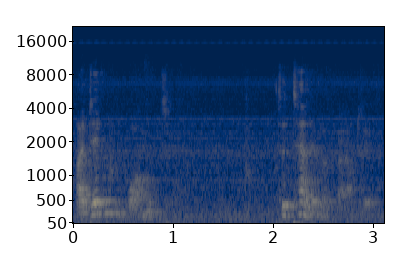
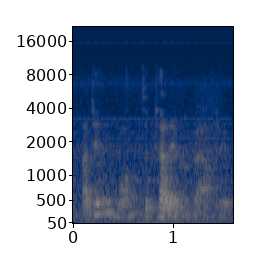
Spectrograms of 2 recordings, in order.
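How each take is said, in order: First: There is a pause after "want". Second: There is no pause after "want". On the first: "with a little pause" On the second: "I don't have to pause there if I don't want to"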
